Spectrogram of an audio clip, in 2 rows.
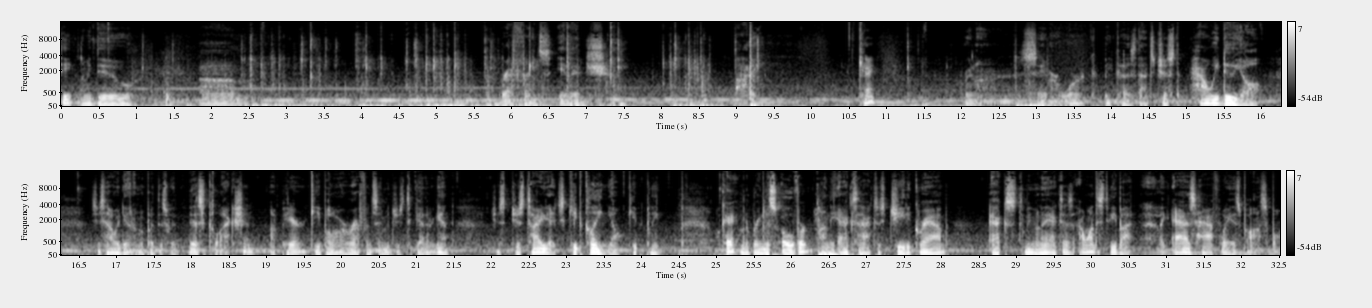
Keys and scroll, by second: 3.4 BackSpace, 3.5 BackSpace, 5.0 e, 12.7 ctrl+s, 25.6 g.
